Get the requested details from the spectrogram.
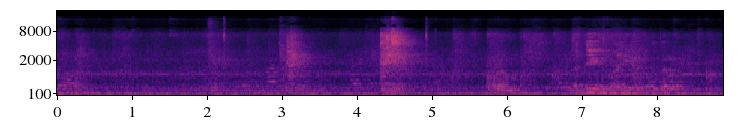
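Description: An elderly man speaks slowly and quietly, close by.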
